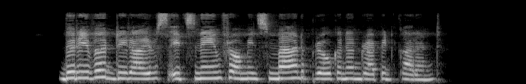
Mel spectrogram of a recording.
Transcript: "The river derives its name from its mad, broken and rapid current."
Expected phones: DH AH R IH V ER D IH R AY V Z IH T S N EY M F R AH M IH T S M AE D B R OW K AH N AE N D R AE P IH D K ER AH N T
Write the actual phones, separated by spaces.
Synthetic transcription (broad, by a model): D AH R IH V ER D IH R AY V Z IH T S N EY M F R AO M IH T S M AE D B R OW K AH N AE N D R AE P IH D K ER AH N T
